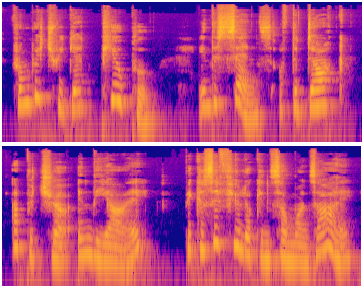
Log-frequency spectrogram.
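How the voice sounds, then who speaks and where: A woman reading a scripted educational article in a measured, explanatory manner. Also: mid-range voice, a little mellow, husky. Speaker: article narrator.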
